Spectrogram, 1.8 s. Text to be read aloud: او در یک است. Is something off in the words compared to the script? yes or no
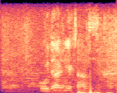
no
